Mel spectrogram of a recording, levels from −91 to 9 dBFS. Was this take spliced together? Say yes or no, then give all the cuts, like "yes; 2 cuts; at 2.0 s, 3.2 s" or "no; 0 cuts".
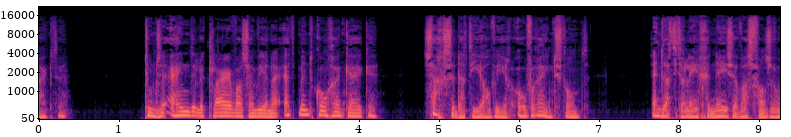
yes; 1 cut; at 8.0 s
